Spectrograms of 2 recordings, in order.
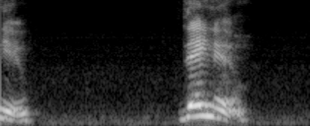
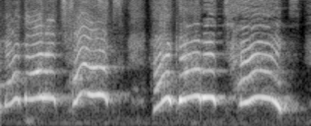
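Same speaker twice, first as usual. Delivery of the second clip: high, slow giddy squeal; mock giddy "I got a text"; excited squeal. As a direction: squeal it like a thrilled girl. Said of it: "She's like".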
